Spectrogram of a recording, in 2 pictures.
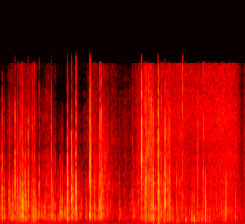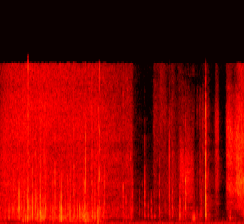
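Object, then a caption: Newsprint newspaper pages. A hand with long painted nails turns and smooths the thin newsprint pages of an open tabloid newspaper lying flat on a table. Dense, bright rustling and crinkling rises and falls in quick bursts, with sharp crackly snaps as pages move. It eases into softer, quieter rustles toward the end.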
